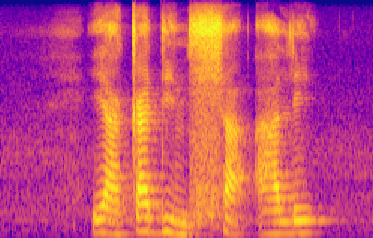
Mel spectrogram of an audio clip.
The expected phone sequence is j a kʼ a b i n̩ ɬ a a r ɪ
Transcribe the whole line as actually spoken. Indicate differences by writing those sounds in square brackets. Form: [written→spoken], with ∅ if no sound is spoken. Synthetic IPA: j a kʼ a [b→d] i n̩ ɬ a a [r→l] ɪ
